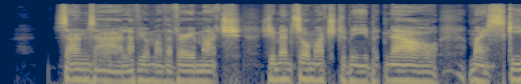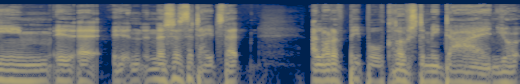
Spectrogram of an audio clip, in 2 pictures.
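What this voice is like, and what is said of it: Peter Baelish impression. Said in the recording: “do a voice? ... Do your Peter Baelish impression”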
